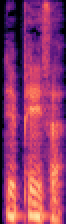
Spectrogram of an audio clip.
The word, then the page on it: de petha: Galindri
